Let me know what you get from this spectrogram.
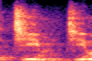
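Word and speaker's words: ج: ওকে, এর পরের অক্ষরটা হচ্ছে জিম। জিম অক্ষরটা কিভাবে উচ্চারণ হবে? জিম অক্ষরটা আমাদের জিহ্বার মধ্যকান উপরে তালুর সঙ্গে লাগবে, লেগে উচ্চারিত হবে জিম, জিম, এরকম ভাবে, ঠিক আছে?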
